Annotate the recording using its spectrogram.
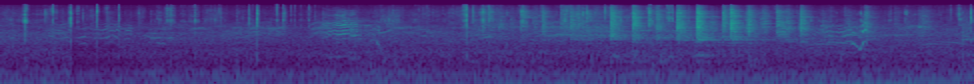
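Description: Sulphur-crested cockatoo eating seeds from a hand: a run of irregular small clicks and taps from its beak, thickest about four seconds in, over a steady low rumble, with a short faint bird call about two seconds in.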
